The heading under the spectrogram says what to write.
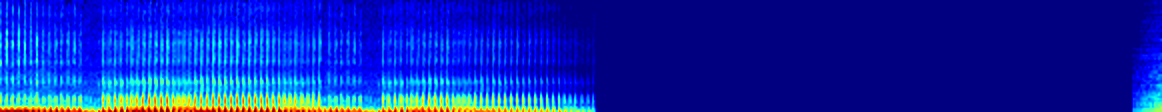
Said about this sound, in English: only response was a loud purr.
